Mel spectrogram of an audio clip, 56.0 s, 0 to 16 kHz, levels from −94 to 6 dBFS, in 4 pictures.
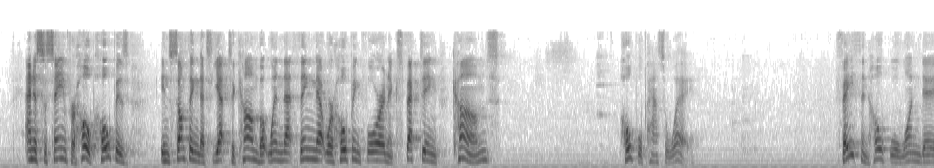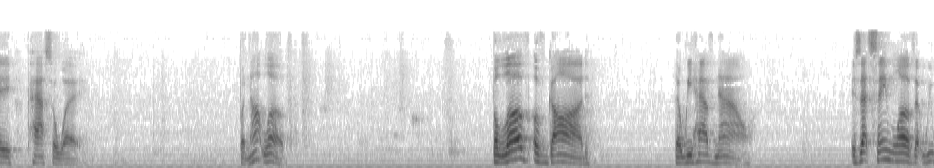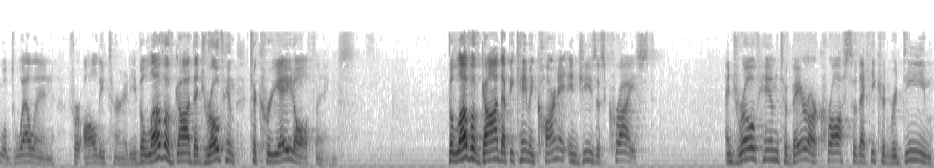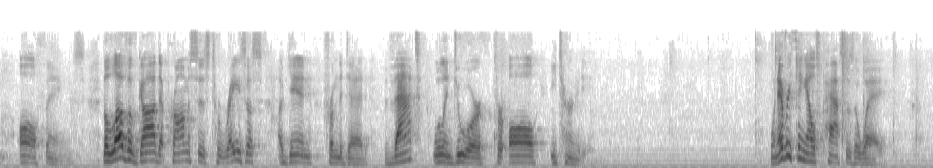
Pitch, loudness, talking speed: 135 Hz, -27 LUFS, 125 wpm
